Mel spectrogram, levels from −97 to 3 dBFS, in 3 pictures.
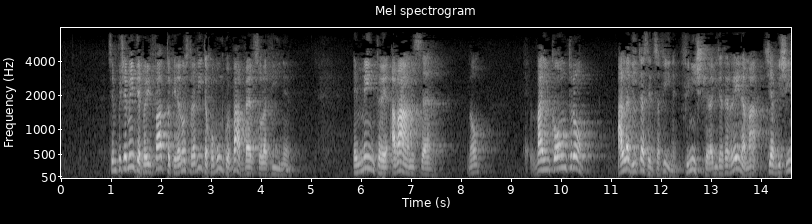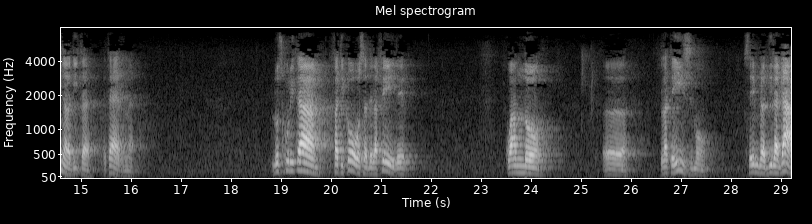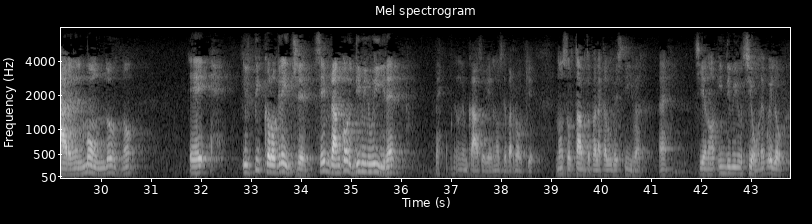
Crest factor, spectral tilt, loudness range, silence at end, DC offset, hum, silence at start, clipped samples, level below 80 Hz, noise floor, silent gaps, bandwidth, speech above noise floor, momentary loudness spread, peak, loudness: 24 dB; -4.5 dB/octave; 11 LU; 0.05 s; under 0.1%; none; 0.95 s; under 0.1%; -76 dBFS; -66 dBFS; none; 7.4 kHz; 39 dB; 19 LU; -4 dBFS; -26 LUFS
